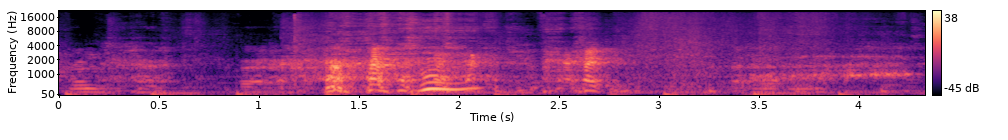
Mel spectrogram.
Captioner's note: laughter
